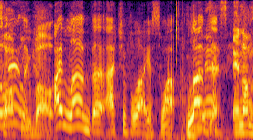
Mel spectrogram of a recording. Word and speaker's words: Atchafalaya: I love the Atchafalaya swamp. Loved it. And I'm glad that you actually pronounced it right.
